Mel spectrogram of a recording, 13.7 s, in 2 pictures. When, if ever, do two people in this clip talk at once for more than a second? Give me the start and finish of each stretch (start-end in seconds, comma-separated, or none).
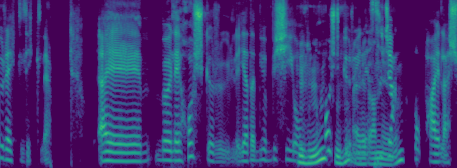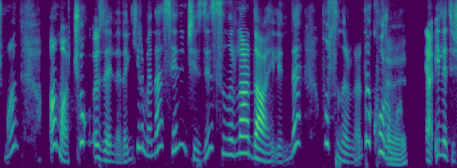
4.5-6.1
